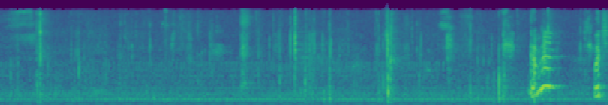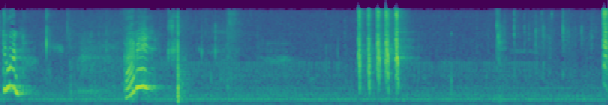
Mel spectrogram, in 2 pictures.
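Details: Six-week-old male Shih Tzu puppies from an Addie x Vinnie litter playing indoors; a few short, high, rising yelps and whiny squeals cluster in the middle, amid a person's talking, rustling, a brief rapid clicking burst and a steady low room hum.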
